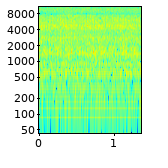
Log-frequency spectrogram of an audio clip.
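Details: 2015 Chevy Cruze diesel idling after fuel filter change, no drips found at the seals: even diesel clatter, steady rhythm with no hunting or misses; running normally.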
